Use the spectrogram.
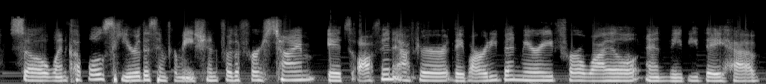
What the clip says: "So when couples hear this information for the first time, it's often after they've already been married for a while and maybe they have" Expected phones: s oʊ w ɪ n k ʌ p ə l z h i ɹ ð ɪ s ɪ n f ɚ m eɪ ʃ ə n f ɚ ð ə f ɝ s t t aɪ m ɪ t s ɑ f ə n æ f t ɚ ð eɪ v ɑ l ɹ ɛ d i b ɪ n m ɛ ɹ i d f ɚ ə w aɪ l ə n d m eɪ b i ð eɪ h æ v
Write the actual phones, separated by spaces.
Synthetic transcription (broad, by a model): s oʊ w ɪ n k ʌ p l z h i ɹ ð ɪ s ɪ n f ɚ m eɪ ʃ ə n f ɚ ð ə f ɝ s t t aɪ m ɪ t s ɑ f ə n æ f t ɚ ð eɪ v l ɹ ɛ d i b ɪ n m ɛ ɹ i d f ɚ ə w aɪ l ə n m eɪ b i ð eɪ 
